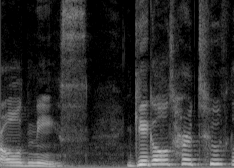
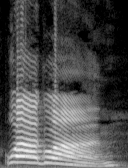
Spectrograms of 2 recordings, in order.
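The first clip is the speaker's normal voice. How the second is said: loud, high Jamaican Patois "Wagwan"; seasoned Patois greeting; 5 semitones higher, 13 dB louder than usual. Retold or imitated. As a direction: belt out "Wagwan" like a true Jamaican. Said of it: "a seasoned and spiced".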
